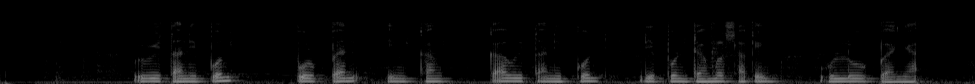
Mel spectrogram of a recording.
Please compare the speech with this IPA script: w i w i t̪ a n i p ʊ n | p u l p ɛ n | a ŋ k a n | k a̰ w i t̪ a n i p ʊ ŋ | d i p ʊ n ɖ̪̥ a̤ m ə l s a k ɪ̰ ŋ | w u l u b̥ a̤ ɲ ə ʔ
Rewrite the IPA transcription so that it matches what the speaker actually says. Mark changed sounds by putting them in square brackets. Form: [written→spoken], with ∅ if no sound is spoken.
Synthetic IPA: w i w i t̪ a n i p ʊ n | p u l p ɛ n | [a→i] ŋ k a [n→ŋ] | k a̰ w i t̪ a n i p ʊ [ŋ→n] | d i p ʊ n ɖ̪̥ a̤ m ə l s a k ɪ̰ ŋ | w u l u b̥ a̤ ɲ [ə→a] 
